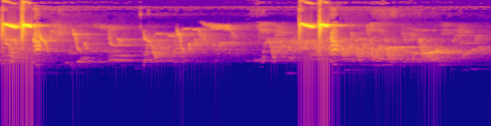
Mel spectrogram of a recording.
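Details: Woodland songbird in spring song, courting females: a piercing high note pair opens, followed by scratchy, thin twitters, then a second bright burst near three seconds with chattering tail notes.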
